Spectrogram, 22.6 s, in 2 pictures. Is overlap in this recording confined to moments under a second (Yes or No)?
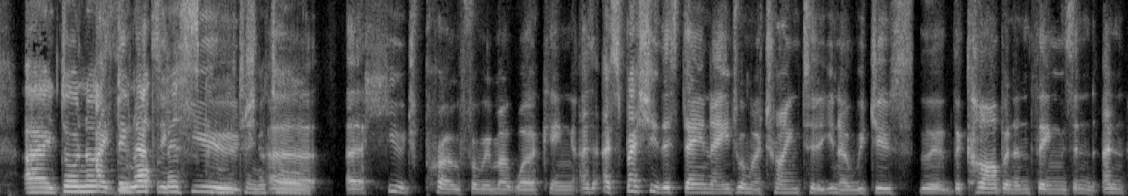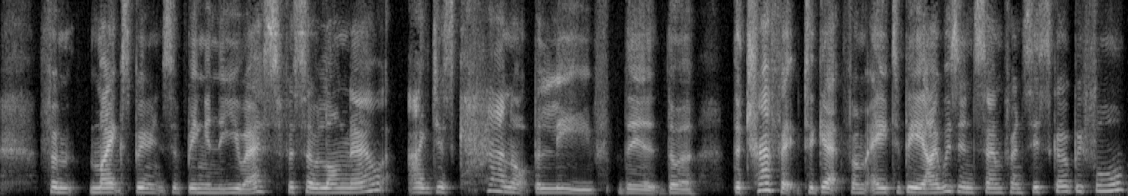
No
